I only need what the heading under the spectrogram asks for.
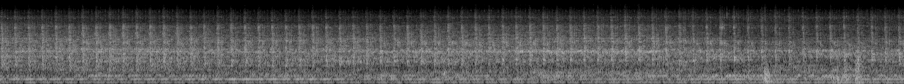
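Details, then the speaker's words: Renault Clio engine blipped from idle: crisp, even metallic ticking, about 220 a minute; valves suspected, so valve train tapping from excessive valve clearance in the rockers, before the intake manifold and air filter intake are removed. "barulho é bem chatinho o barulho né Vamos dar uma aceleradinha lá para a gente ver o barulho"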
